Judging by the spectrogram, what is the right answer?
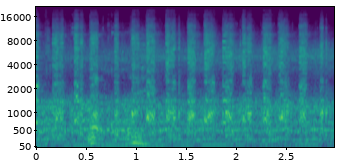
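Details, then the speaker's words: Ridstar Q20 e-bike ridden on city pavement, 240 lb rider: chirpy squeak repeating a little under twice a second with wheel rotation over road noise; source unknown. "So, I don't know if you hear that squeaking too much. That squeaking drives me insane, man. That's the only downside to this is"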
